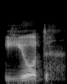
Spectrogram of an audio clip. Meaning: iodine
- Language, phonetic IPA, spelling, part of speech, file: Russian, [jɵt], йод, noun, Ru-йод.ogg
